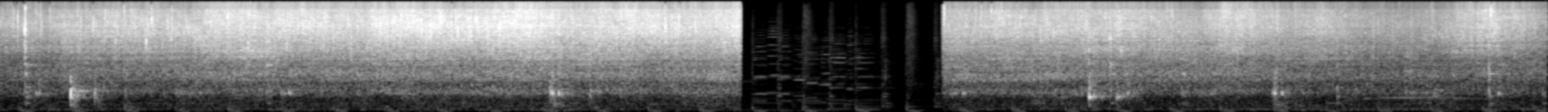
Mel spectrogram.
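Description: Tomato paste sautéing in a pan for red sauce pasta, a loud close steady sizzle with occasional stirring clatter, interrupted briefly by a short stretch of quiet music before the frying resumes.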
